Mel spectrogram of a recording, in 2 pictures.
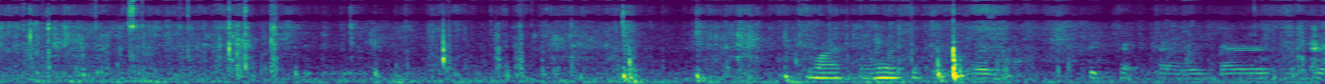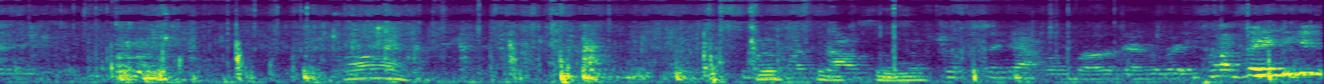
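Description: Paper sheets rustle and flap as they are flipped through.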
